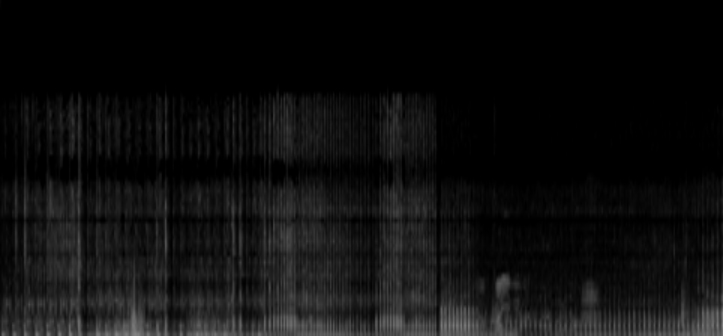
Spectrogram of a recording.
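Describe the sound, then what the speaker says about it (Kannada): A motorcycle engine thumps rhythmically through its exhaust silencer at close range, loud and pulsing, then settles into a steadier idle, with a voice talking over it. "ಸೌಂಡ್ ನೋಡಿ ಹಿಂದೆ ಸೈಲೆನ್ಸರ್ ತೋರಿಸು."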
